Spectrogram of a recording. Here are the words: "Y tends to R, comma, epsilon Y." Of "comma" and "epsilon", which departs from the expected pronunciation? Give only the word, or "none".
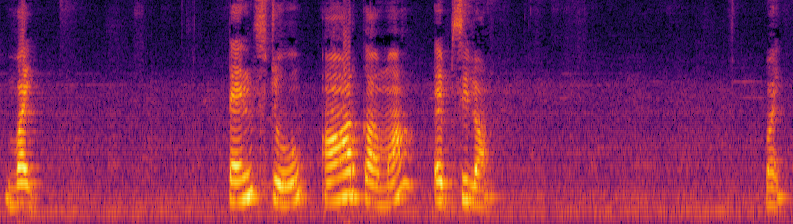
none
